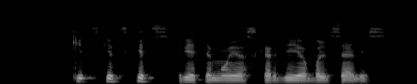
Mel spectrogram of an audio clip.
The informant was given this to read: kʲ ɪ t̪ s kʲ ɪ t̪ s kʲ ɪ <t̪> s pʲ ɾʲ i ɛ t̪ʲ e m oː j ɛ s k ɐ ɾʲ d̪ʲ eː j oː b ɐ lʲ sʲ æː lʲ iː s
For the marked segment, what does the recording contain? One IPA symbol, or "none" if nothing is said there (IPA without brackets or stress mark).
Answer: t̪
